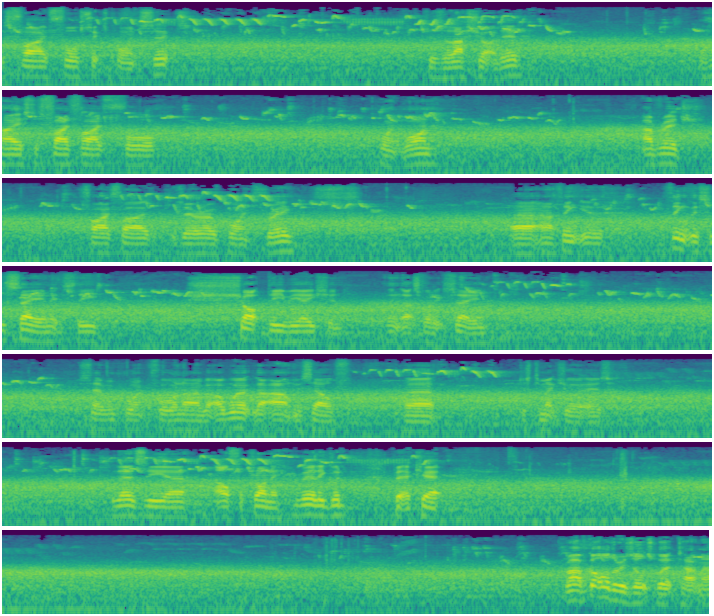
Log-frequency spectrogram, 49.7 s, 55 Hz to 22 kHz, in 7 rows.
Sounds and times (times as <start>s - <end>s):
Speech: 0.0s - 1.8s, 4.2s - 5.3s, 7.0s - 8.6s, 10.9s - 11.5s, 13.5s - 14.1s, 15.0s - 17.8s, 19.3s - 22.3s, 23.2s - 26.2s, 29.2s - 32.8s, 33.6s - 34.6s, 36.6s - 40.0s, 48.2s - 49.6s
Outside, rural or natural: 0.0s - 49.6s.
